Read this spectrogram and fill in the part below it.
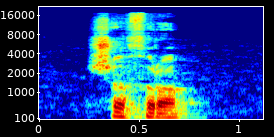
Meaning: a stealing, theft, robbery
- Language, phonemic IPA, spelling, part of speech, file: Moroccan Arabic, /ʃaf.ra/, شفرة, noun, LL-Q56426 (ary)-شفرة.wav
